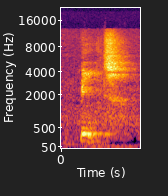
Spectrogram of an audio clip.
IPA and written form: biˑt (beat)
